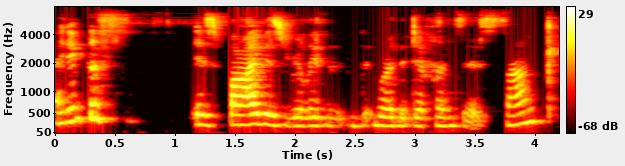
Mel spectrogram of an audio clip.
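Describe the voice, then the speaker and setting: Speaking at a fairly slow pace in a Cantonese accent, a woman has a fairly high, somewhat breathy voice. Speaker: vlogger. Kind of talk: casual vlog talk. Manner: hesitant, many fillers.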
